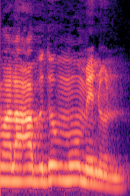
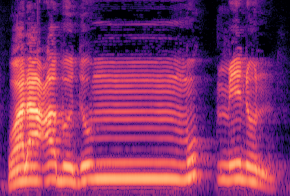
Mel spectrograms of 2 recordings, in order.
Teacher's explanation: حمزہ کو جھٹکا دینا ہے، حمزہ جھٹکے سے ادا ہوتا ہے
